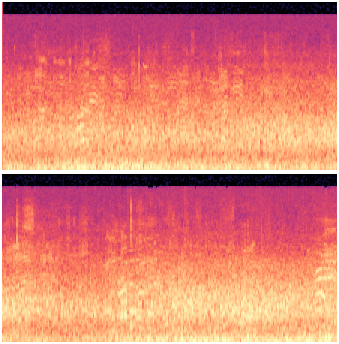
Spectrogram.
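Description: Young players shout to one another across an open field.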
